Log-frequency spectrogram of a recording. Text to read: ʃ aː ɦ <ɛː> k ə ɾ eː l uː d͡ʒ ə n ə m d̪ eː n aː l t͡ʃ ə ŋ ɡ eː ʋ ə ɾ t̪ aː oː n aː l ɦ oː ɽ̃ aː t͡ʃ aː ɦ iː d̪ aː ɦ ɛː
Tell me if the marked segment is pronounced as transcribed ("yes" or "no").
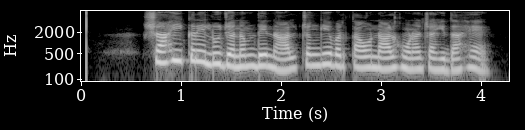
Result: no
